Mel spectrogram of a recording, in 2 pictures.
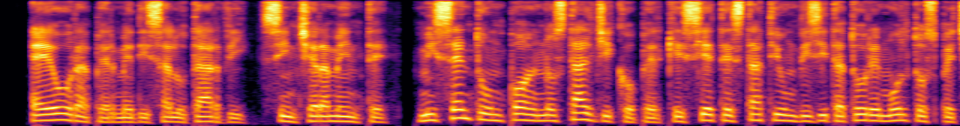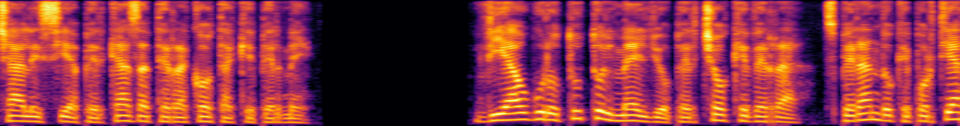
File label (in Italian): Italiano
